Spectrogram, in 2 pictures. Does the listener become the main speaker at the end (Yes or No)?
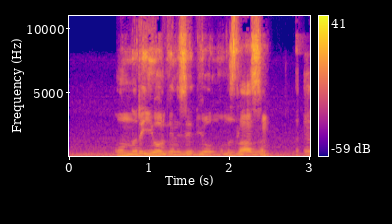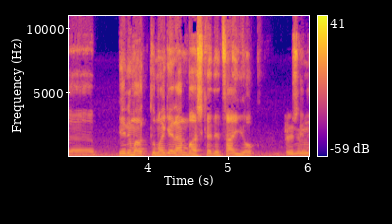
Yes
